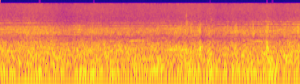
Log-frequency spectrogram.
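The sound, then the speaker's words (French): A train rumbling at a railway station, a steady, loud low roar with a faint clatter that holds evenly throughout. “Cliff a amené Didier à la gare de Lyon.”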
